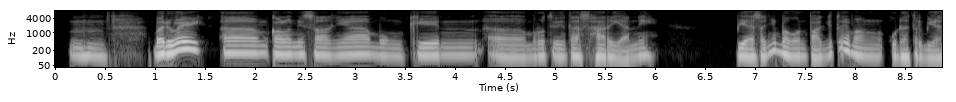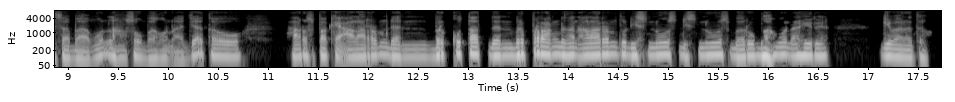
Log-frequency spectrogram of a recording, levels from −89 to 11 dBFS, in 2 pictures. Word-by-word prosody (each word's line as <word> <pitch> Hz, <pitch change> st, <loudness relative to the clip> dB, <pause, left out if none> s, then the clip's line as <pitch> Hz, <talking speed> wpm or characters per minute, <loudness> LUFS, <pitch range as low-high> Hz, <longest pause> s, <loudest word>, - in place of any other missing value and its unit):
Mhm. 120 Hz, -2 st, -3 dB, 0.5 s
By 140 Hz, -, +7 dB
the -, -, +9 dB
way, 225 Hz, +2 st, +9 dB, 0.3 s
mmm, 155 Hz, 0 st, +2 dB
kalau 140 Hz, -1 st, +3 dB
misalnya 135 Hz, 0 st, -1 dB
mungkin, 130 Hz, +1 st, -3 dB
mmm, 110 Hz, -1 st, -4 dB
rutinitas 115 Hz, 0 st, -3 dB
harian 110 Hz, -5 st, -1 dB
nih, 125 Hz, -3 st, -5 dB, 0.8 s
biasanya 120 Hz, -, +1 dB
bangun 120 Hz, -7 st, +1 dB
pagi 110 Hz, +6 st, -2 dB
tuh 200 Hz, +4 st, +1 dB
emang 120 Hz, -6 st, -2 dB
udah 115 Hz, -2 st, 0 dB
terbiasa 105 Hz, -3 st, -3 dB
bangun, 95 Hz, +8 st, -3 dB
langsung 105 Hz, -3 st, -3 dB
bangun 95 Hz, 0 st, -6 dB
aja, 80 Hz, 0 st, -4 dB
atau 115 Hz, -1 st, -2 dB, 0.5 s
harus 110 Hz, 0 st, -2 dB
pakai 115 Hz, +1 st, -1 dB
alarm, 115 Hz, +5 st, 0 dB
dan 110 Hz, -2 st, -2 dB
berkutat, 140 Hz, +1 st, +2 dB
dan 125 Hz, 0 st, +2 dB
berperang 135 Hz, +1 st, +4 dB
dengan 130 Hz, -1 st, +2 dB
alarm 135 Hz, +3 st, +2 dB
tuh 140 Hz, -, +1 dB
di-snooze 130 Hz, +2 st, 0 dB
di-snooze 130 Hz, +3 st, 0 dB
baru 115 Hz, +1 st, +1 dB
bangun 120 Hz, +2 st, +3 dB
akhirnya. 125 Hz, 0 st, +3 dB, 0.5 s
Gimana 110 Hz, -3 st, +1 dB
tuh? 100 Hz, -1 st, -7 dB
120 Hz, 140 wpm, -23 LUFS, 110-135 Hz, 0.8 s, the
